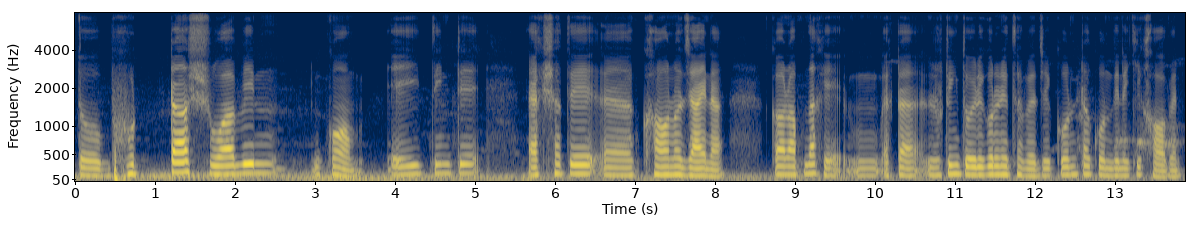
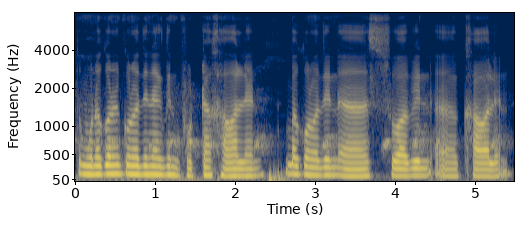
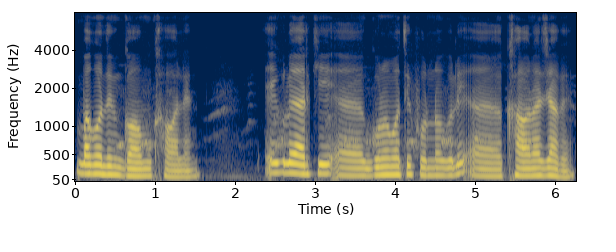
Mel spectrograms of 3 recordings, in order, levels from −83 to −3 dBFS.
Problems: none marked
